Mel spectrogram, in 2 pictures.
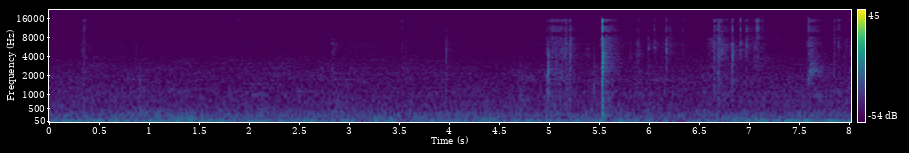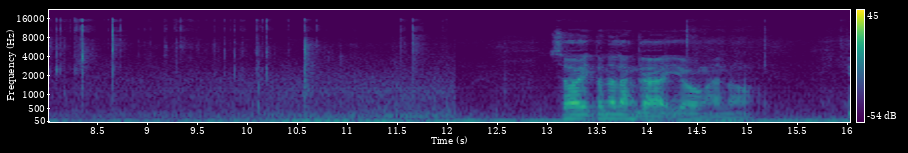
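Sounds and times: low steady hum: 0.0 - 16.0
tamarind shells cracking: 4.9 - 12.1.

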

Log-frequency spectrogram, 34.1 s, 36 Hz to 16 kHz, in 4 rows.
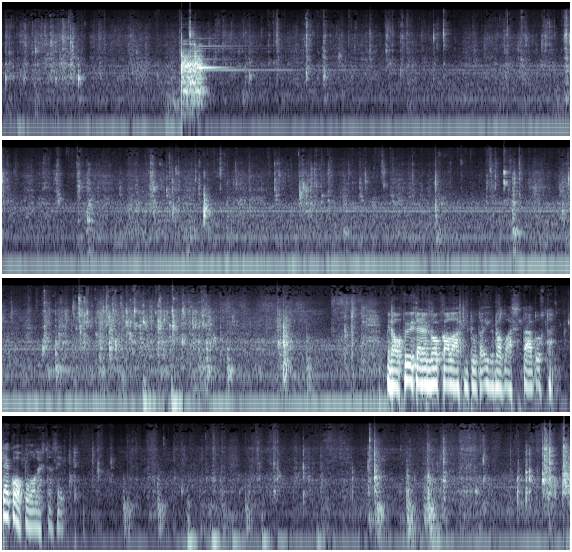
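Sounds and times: hand squelching wet dough: 0.0 - 34.0
knocks against bowl: 2.7 - 3.8.

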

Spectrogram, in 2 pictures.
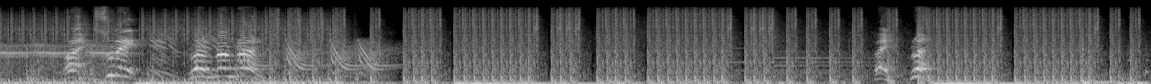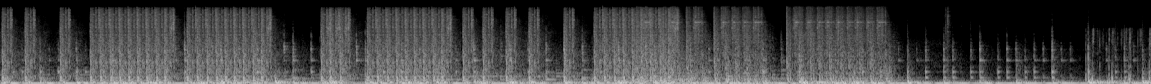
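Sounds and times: automatic gunfire: 0.0 - 20.5
background music: 0.0 - 23.0.

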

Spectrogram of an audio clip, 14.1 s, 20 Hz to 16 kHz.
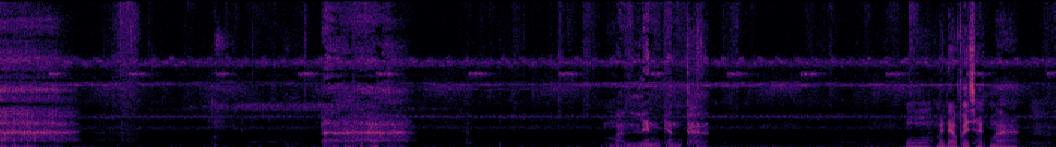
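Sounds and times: man sighing breathily: 0.0 - 1.3, 4.3 - 5.6.

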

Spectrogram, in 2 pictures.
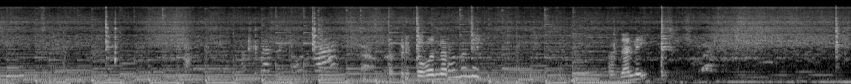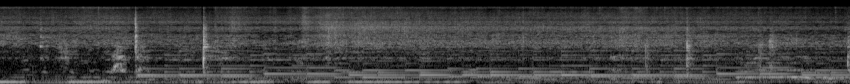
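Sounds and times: noodles sizzling in a wok: 0.0 - 17.0
metal ladle scraping a wok: 6.5 - 11.0.

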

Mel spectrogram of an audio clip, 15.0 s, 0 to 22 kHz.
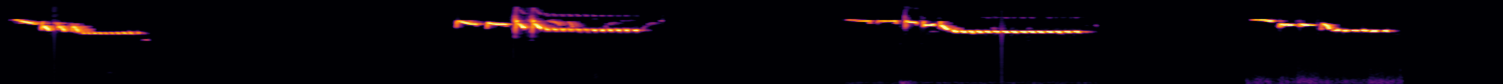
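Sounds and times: blue tit singing: 0.1 - 1.6, 4.6 - 6.7, 8.5 - 11.0, 12.5 - 14.0.

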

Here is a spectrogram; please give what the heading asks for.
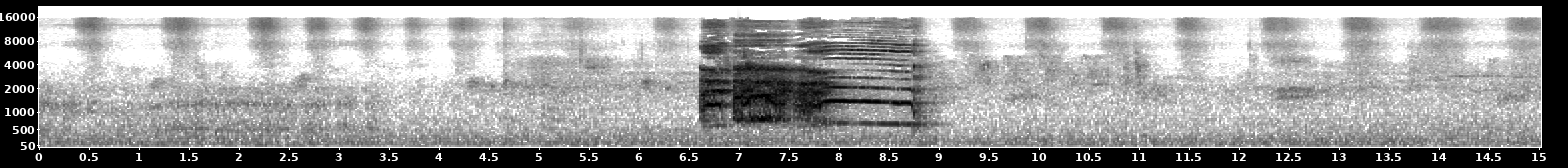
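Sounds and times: rooster crowing: 6.6 - 9.0.

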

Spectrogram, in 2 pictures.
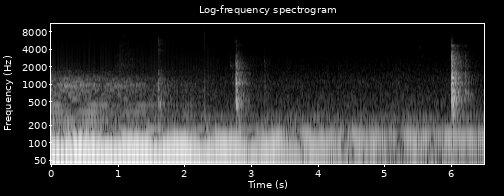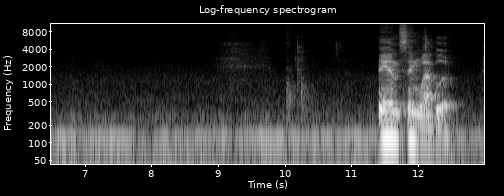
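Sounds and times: music: 0.0 - 2.3
low steady hum: 0.0 - 13.0.

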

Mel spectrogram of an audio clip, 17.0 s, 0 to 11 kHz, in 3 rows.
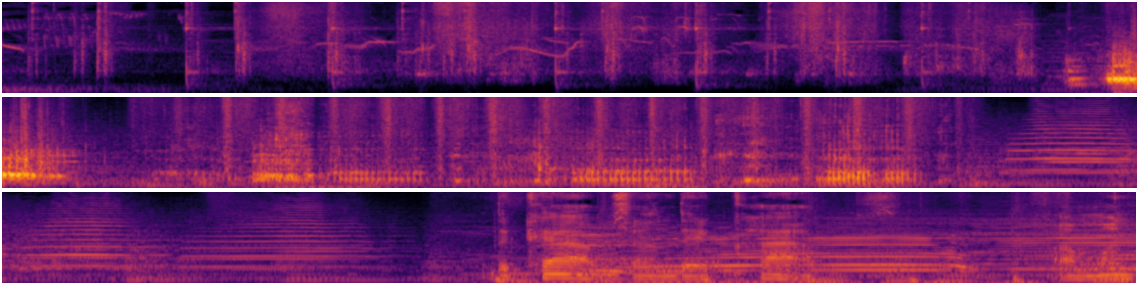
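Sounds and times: tiger roaring and growling: 5.4 - 10.5.

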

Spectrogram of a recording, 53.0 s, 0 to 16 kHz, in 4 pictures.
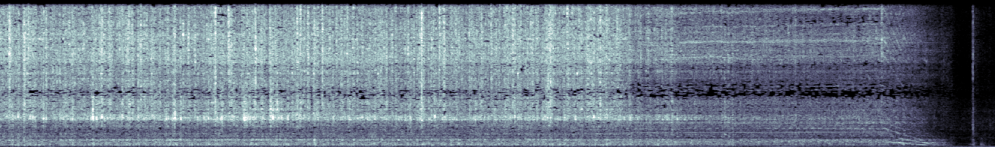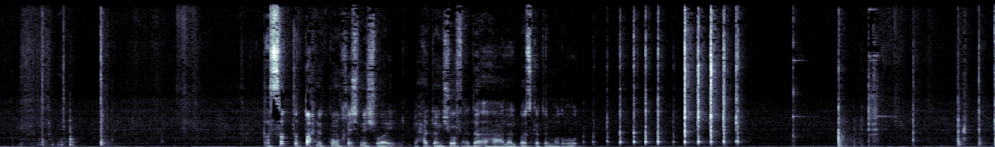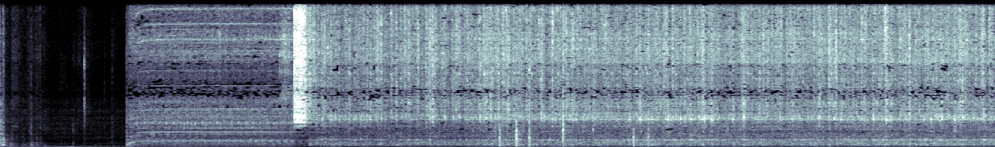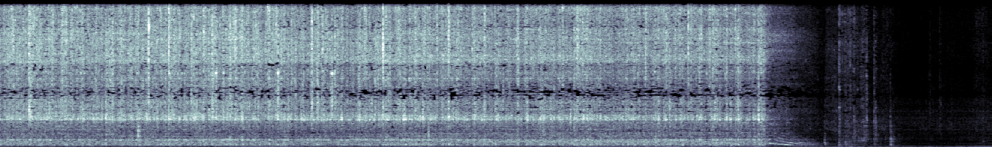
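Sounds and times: coffee grounds tapping: 33.1 - 34.2.

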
